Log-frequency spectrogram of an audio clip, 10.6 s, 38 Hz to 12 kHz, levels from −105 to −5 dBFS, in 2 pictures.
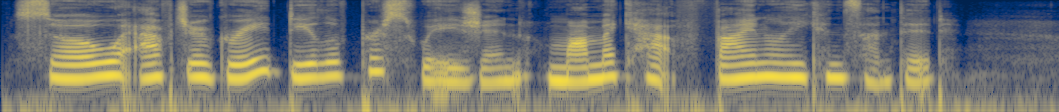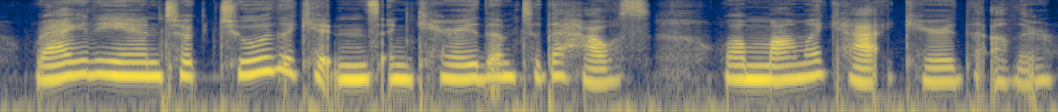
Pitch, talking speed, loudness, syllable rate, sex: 225 Hz, 170 wpm, -18 LUFS, 5.0 syllables/s, female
